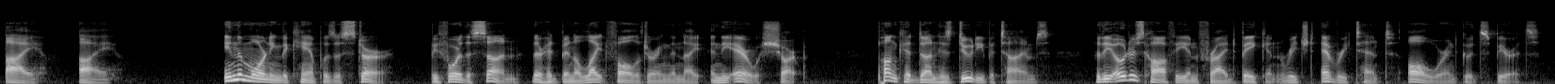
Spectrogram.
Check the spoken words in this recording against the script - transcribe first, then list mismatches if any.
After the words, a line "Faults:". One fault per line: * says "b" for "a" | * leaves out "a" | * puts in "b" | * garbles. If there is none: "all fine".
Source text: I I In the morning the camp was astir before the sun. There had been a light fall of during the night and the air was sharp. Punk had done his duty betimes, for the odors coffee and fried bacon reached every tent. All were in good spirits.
I I In the morning the camp was astir before the sun. There had been a light fall of during the night and the air was sharp. Punk had done his duty betimes, for the odors coffee and fried bacon reached every tent. All were in good spirits.
Faults:
all fine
